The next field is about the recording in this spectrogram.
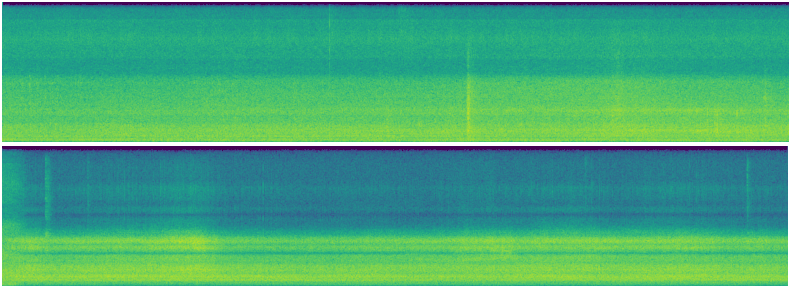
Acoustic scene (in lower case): street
